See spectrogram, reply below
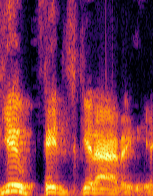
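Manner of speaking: put-on high, swooping little old man character voice. A voice actor explaining how a catchphrase unlocks a character, in a little old man voice. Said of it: "Then that becomes the catchphrase".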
